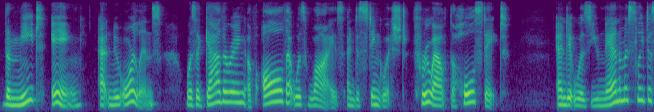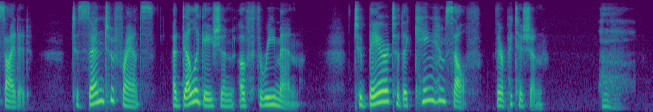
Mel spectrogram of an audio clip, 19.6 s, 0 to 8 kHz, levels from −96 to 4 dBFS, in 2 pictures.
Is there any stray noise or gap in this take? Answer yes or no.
yes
